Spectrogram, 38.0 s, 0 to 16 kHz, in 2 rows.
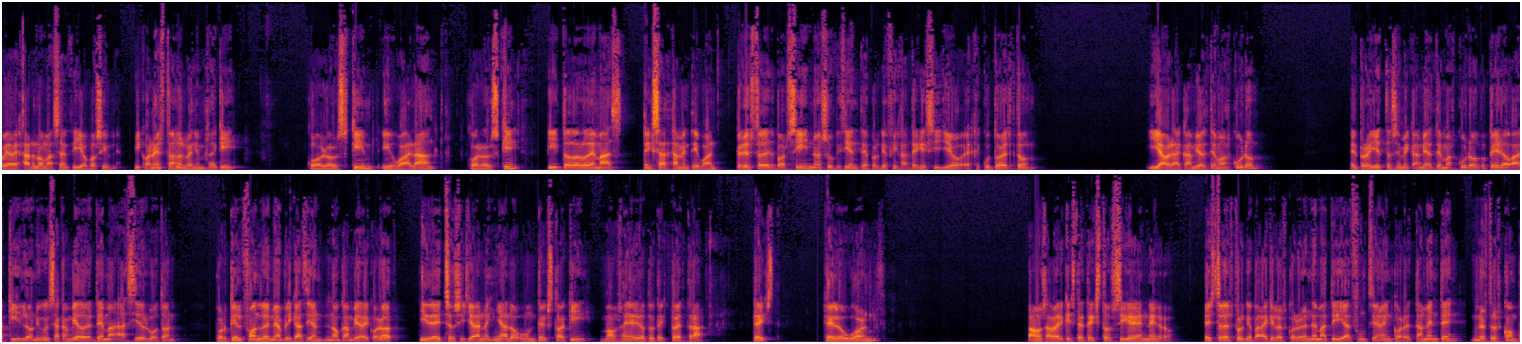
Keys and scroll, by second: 4.2 Return, 6.7 ctrl+alt+o, 6.7 alt+Return, 11.7 ctrl+r, 30.8 ctrl+r.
